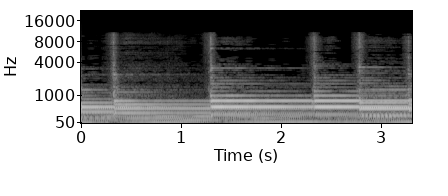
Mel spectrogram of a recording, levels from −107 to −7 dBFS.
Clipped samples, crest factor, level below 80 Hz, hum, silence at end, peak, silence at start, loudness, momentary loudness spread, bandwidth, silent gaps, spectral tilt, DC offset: under 0.1%; 12 dB; -52 dBFS; none; 0 s; -24 dBFS; 0 s; -36 LUFS; 9 LU; 11 kHz; none; -6 dB/octave; under 0.1%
